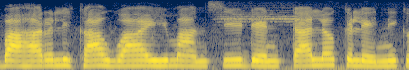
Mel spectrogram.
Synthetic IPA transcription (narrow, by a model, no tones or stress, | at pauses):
baɦaɾlikʰaɦuʋaɦjɦimansiɖeɳʈalklenik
